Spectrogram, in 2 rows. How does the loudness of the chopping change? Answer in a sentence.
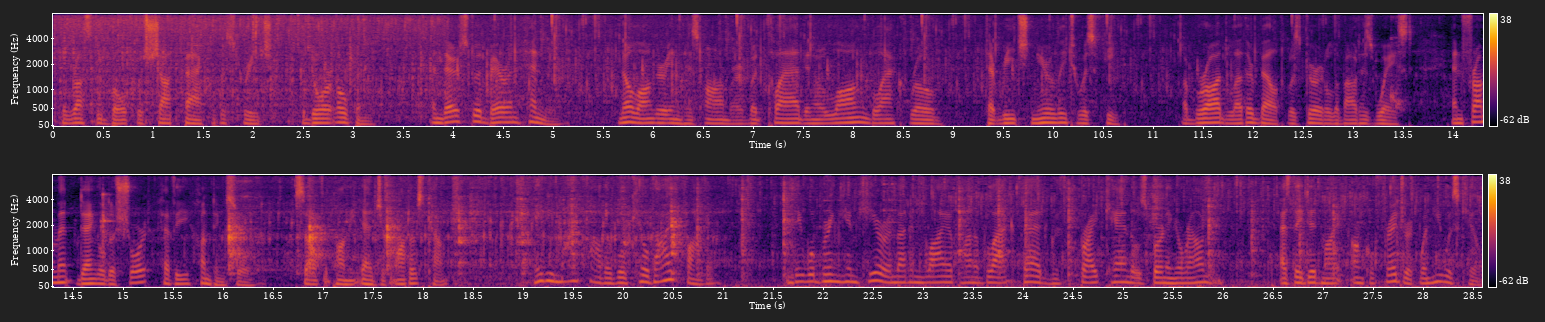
The volume of the chopping goes down.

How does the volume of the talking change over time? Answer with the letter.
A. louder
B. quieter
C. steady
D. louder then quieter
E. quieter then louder
C.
